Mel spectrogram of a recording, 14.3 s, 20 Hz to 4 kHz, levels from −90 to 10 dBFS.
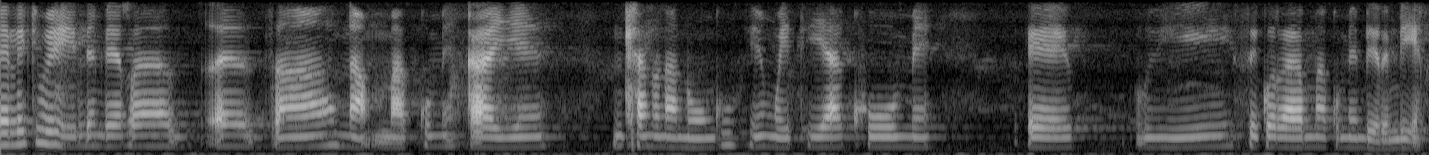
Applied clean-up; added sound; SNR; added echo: none; none; none; reverberation time 1.0 s.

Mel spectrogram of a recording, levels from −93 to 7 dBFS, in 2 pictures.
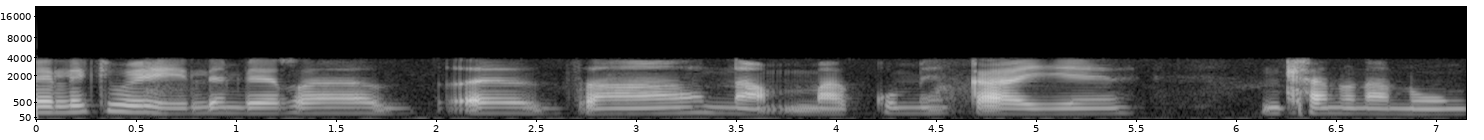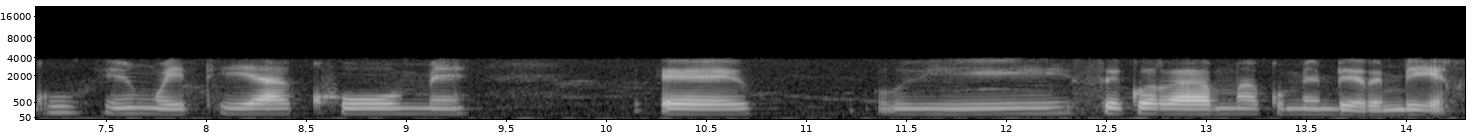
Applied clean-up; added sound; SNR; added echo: none; none; none; none.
